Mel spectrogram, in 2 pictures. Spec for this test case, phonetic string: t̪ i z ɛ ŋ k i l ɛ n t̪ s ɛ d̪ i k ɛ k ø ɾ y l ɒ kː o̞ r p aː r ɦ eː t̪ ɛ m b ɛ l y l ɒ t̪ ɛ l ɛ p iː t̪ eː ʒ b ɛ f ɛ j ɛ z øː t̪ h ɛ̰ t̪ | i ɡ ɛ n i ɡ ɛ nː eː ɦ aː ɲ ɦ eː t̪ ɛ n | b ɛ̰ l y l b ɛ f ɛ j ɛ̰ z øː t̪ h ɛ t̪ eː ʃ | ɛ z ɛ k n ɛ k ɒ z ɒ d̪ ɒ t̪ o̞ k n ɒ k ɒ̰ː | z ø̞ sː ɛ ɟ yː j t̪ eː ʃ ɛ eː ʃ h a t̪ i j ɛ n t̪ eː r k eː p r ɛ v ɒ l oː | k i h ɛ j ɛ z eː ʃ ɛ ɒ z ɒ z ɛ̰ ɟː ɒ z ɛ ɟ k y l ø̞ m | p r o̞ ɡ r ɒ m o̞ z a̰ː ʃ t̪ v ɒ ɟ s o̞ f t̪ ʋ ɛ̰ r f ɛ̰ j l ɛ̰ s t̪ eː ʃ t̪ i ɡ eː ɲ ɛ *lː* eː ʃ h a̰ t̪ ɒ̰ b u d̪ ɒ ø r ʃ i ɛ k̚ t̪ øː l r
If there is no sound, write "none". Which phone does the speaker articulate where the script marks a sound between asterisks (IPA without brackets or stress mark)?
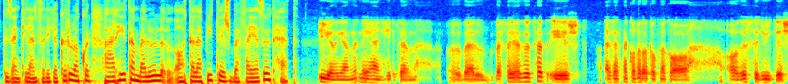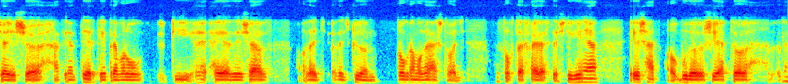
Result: l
